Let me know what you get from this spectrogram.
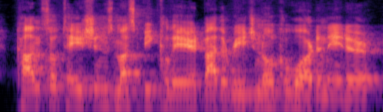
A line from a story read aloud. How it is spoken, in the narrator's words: the guardian boomed almost placidly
